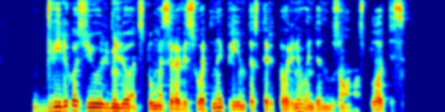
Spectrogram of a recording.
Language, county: Lithuanian, Panevėžys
